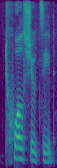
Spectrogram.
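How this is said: The name is said in the Puyallup regional form. "our Poyala Pobs relatives, they call it Twelshootzid"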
